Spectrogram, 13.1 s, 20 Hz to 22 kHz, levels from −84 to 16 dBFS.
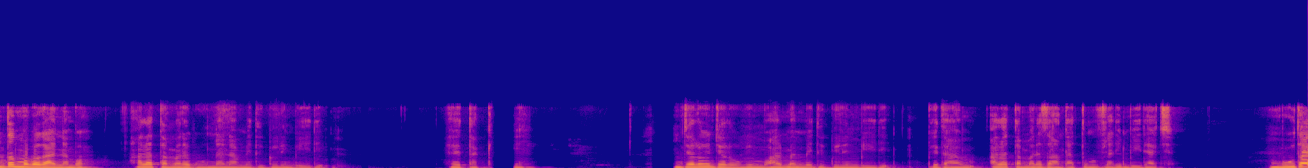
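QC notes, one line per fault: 2.71–3.71 s, repeated stalls (stutter): the speech catches and restarts twelve times in about a second, each hitch a brief smear of held sound, the longest about 72 ms. Packets kept arriving late, so the jitter buffer emptied repeatedly and the receiver stretched the last sound to bridge each wait; nothing is lost, but roughly a fifth of that second is filler.
4.08 s, 4.92 s and 6.52 s, call audio freeze: three sudden halts, about 117 ms, 222 ms and 221 ms long, each a short buzzy carry-over of the last sound that fades into silence before the speech resumes where it stopped. Delayed packets likely drained the jitter buffer, inserting these gaps.
7.79–8.82 s, jitter buffer slow-down: this second drags, running at about 86 % speed with unchanged pitch and drawn-out sounds, around 149 ms of extra length in all. The receiver was refilling a low jitter buffer by repeating single pitch periods over and over.
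10.34–13.03 s, jitter buffer speed-up: the closing stretch sounds a little hurried, about 108 % speed at the same pitch, with around 0.2 s trimmed out overall. Audio had piled up in the jitter buffer, so the receiver kept cutting tiny pitch-period slices to bring the delay back down.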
